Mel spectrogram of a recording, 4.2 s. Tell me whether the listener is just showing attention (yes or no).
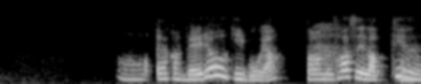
yes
